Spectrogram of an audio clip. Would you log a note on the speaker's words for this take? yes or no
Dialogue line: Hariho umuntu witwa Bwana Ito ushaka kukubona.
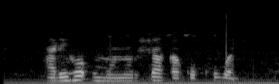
yes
